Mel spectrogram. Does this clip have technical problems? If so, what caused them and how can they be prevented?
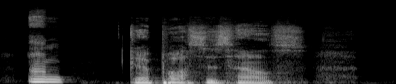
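Yes. From 0.8 s to the end there is a section at the wrong speed, likely because a player or editor ran that part against a mismatched clock at half speed. The speech becomes slow and drawn out, with its pitch dropping roughly ten semitones. Keeping clock and sample-rate settings matched at every stage of editing and playback prevents this.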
